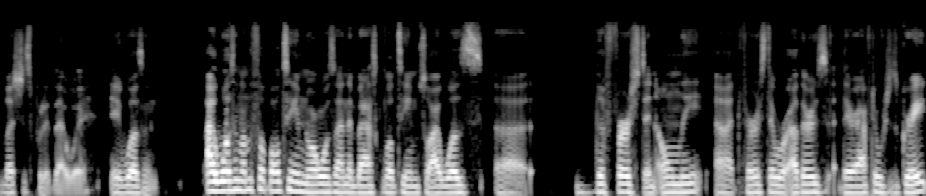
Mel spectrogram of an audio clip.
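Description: The background is free of noise. Speech proceeds at a fairly quick pace. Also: woman, very deep, low pitch for a woman, fairly even intonation. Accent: American. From Seattle, Washington. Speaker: fitness trainer. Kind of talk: interview.

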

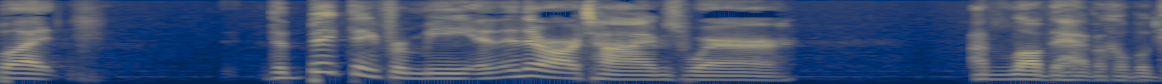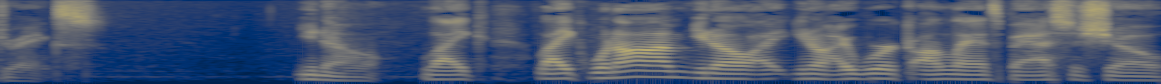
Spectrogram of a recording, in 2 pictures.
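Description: On a very clean recording with a silent background, a man with a medium pitch and lively intonation speaks at a fairly slow pace, leaving long, frequent pauses. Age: 30s. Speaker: podcast host. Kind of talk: casual interview conversation.

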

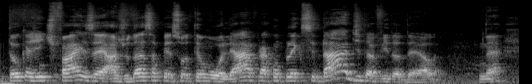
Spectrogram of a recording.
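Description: Through audible room echo and noticeable background noise, a man talks at a very fast pace and a high pitch with ordinary pitch variation. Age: 40s. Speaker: longevity entrepreneur. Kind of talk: podcast interview.

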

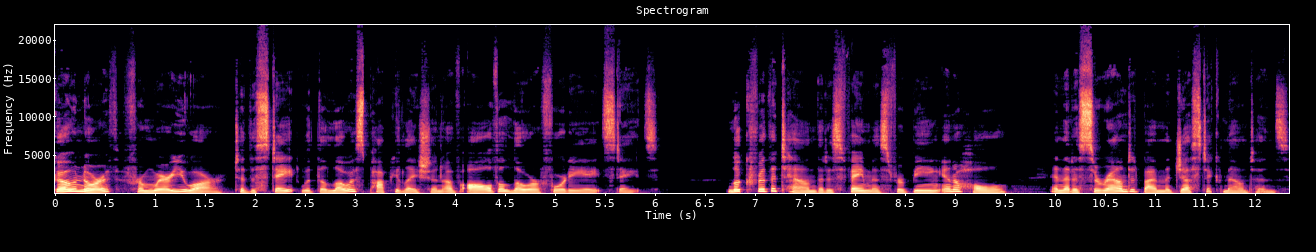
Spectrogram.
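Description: A woman's medium-pitched voice with an animated, warm tone and ordinary pitch variation at a moderate pace, in a very clean recording with a silent background and a dry, close sound with no echo. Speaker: audiobook narrator. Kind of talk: audiobook reading of a children's adventure story. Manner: expressive storyteller, animated character voices, warm and gentle; clear, measured, kid-friendly pacing.

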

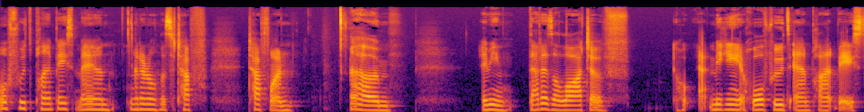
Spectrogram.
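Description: Pausing long and often, a woman with a fairly low pitch speaks at a fairly slow pace with fairly even intonation on a very clean recording with a silent background. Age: 30s. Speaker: fitness and nutrition coach, podcast host. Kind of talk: casual solo podcast monologue. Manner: halting, stumbling over words.

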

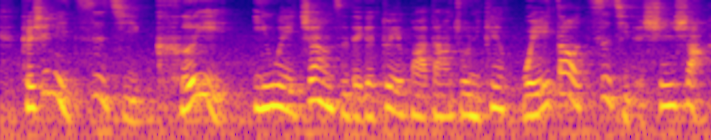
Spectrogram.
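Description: A woman speaks with very wide pitch swings, with audible room echo and noticeable background noise. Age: 50s. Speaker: teacher and counselor. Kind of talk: casual chat.

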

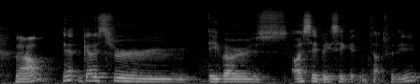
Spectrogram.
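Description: A man with an Australian accent, medium in pitch, at a very slow pace and with ordinary pitch variation. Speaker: podcast host. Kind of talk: casual pub podcast chat. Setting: bar.

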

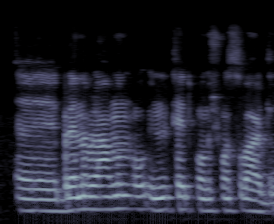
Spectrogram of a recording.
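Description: A man talks over noticeable background noise. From Turkey, Uşak. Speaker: art teacher and social entrepreneur. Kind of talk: podcast interview.

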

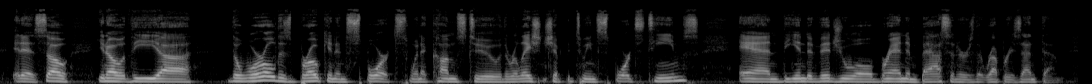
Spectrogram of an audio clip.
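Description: A man with an unremarkable speaking voice, medium pitch, moderate pace and fairly even intonation, on a very clean recording with a silent background. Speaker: entrepreneur. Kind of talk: radio interview. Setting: studio.

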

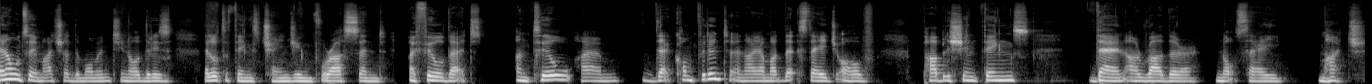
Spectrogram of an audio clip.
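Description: Moderate pace and ordinary pitch variation in a man's fairly high voice. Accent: non-native. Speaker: designer and podcast host. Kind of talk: solo podcast monologue. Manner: halting, many filler words.

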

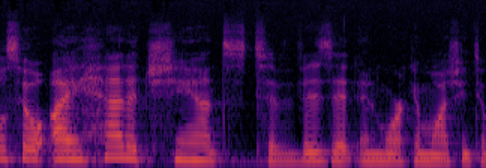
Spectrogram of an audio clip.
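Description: With an American accent, a woman has a fairly low pitch and a plain, everyday voice. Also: quiet background. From Boston area, Melrose. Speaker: tech CEO and board member. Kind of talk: interview conversation.

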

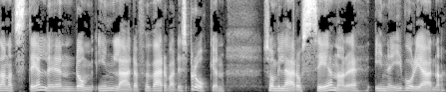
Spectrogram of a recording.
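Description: With a Finnish accent, a woman speaks at a fairly low pitch on a very clean recording with a silent background. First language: Finnish (speaking Swedish). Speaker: podcast host. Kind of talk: podcast monologue. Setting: studio.

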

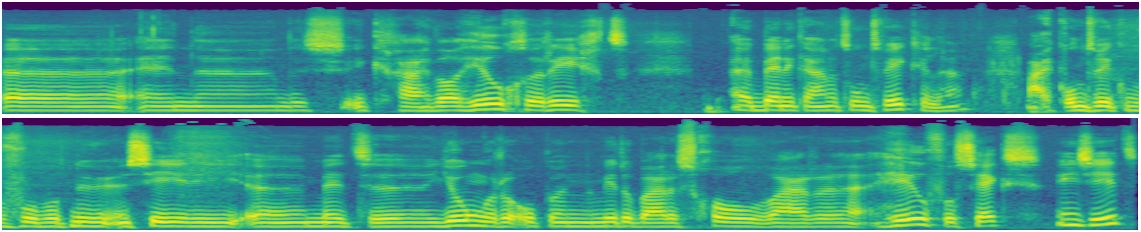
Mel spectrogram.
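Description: A woman with a very deep, low pitch speaks at a fairly slow pace with fairly even intonation. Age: 50s. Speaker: film director and TV drama executive. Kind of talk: interview. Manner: hesitant, many filler sounds.

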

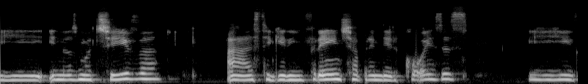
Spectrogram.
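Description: This woman has a dark, mellow tone and a fairly high pitch. She sounds somewhat breathy, with monotone, flat intonation. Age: 30s. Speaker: host's wife. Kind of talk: casual chat. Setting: live stream.

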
